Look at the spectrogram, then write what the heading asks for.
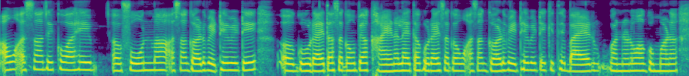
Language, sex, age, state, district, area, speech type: Sindhi, female, 18-30, Maharashtra, Thane, urban, spontaneous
